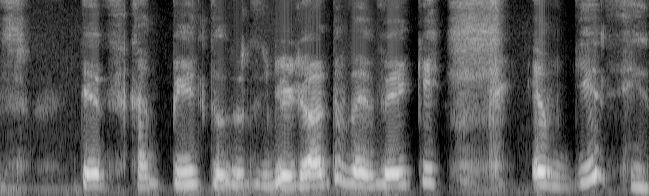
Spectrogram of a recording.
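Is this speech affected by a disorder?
Yes: paralysis.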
